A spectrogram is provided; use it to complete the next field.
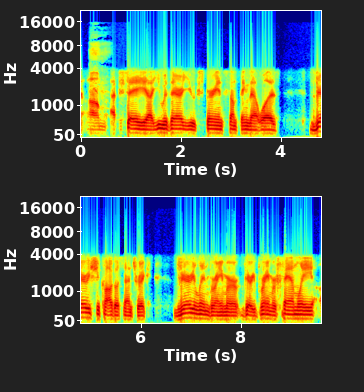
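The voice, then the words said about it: Slightly raspy, hoarse voice. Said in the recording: “My voice is a little raspy. I sound like Muttley, the cartoon character ... A lot of screaming last night, a lot of yelling”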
